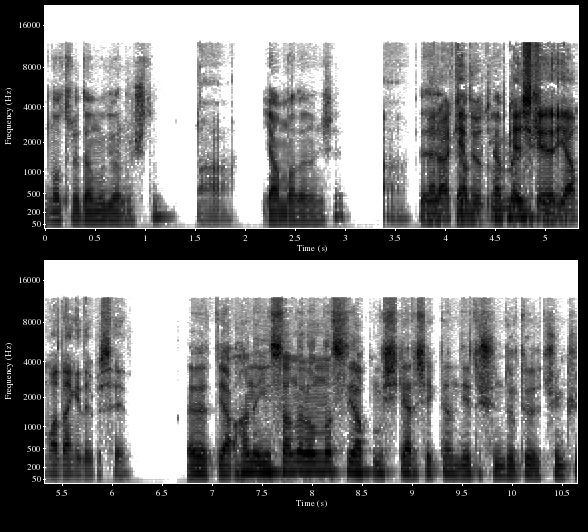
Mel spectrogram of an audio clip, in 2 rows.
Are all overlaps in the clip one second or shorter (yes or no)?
no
